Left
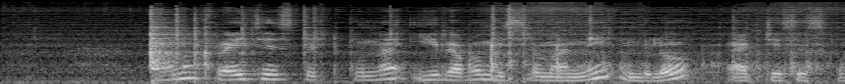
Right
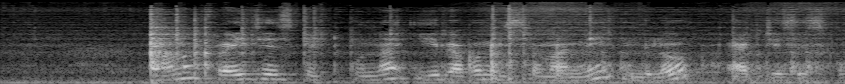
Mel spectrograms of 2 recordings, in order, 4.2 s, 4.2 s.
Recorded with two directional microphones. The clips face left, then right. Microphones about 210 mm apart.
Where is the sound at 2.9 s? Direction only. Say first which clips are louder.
Left 6 dB; centre (ahead or behind).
